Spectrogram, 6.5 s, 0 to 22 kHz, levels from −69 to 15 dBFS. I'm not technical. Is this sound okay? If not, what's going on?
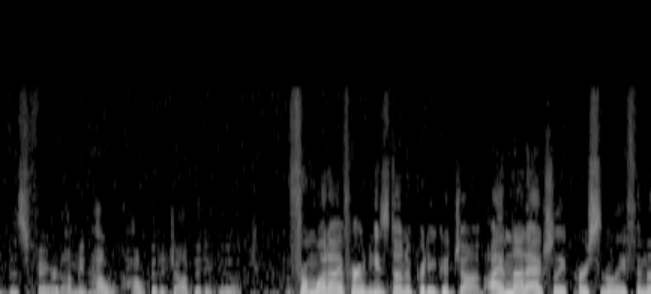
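No, it's not quite right. Overdone noise removal runs through the whole clip: the background drops and breaks up into twinkly specks.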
